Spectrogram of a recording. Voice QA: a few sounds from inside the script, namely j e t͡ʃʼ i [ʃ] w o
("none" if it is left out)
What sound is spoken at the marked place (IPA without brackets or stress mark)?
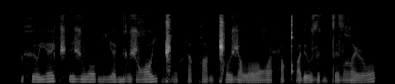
ʒ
